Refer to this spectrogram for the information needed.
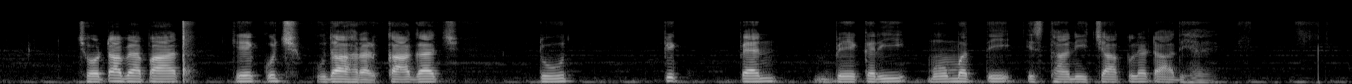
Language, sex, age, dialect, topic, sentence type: Hindi, male, 18-24, Awadhi Bundeli, banking, statement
